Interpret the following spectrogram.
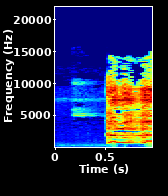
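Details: Bekisar, a 'wido' bird, crowing loudly: after half a second of near silence a sudden harsh, broadband, high-pitched crow bursts in at full strength and is still going when the clip ends.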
